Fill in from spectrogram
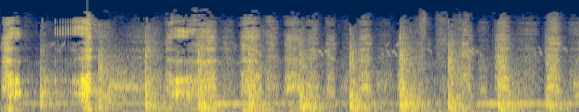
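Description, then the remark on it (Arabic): A vicious dog pants in quick, rhythmic breathy bursts, about two or three huffs per second, steady and fairly loud with no voices over it. “إنه كلب عقور.”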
